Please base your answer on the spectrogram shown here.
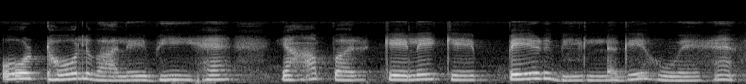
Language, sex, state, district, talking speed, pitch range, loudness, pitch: Hindi, female, Uttar Pradesh, Saharanpur, 110 wpm, 200-235 Hz, -18 LUFS, 210 Hz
